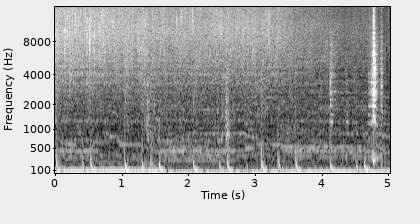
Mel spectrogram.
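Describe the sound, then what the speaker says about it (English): The base for Swahili biryani, onions with garlic, fries in a pan. It makes a loud, continuous sizzle broken by a repeating series of spoon knocks and scrapes against the pan as it is stirred, with no voices. "Mix it all in there. Let it cook for about a minute."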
